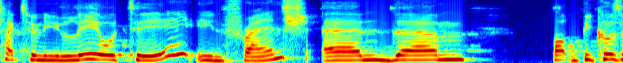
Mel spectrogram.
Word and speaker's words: Leautey: Uh, it's actually leote in French and um because I was living abroad since the age of 20.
